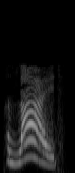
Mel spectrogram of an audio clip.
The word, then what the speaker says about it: polite: 首先来看这个单词 Polite， POLITE， O 字母发作 I 字母发 I 的本字母音，另外重音是放在第二个音节上的，单词就读作 Polite，意思是有礼貌的、文雅的。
